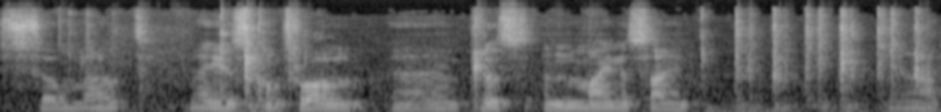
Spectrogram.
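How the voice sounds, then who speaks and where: A man from Sweden with a Swedish accent, talking through a live digital painting tutorial in slow, hesitant narration full of fillers. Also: on the high side, very animated, creaky, background noise.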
